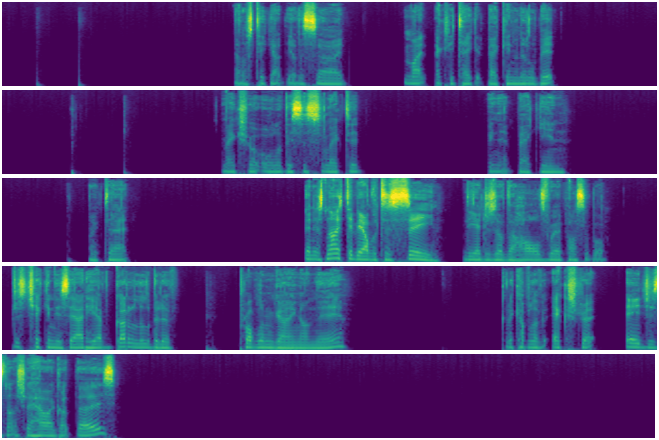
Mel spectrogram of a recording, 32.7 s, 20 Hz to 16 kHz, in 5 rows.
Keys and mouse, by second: 1.1 /, 2.3 click, 2.5-3.1 middle drag, 3.7-4.3 middle drag, 4.3 click, 4.6 click, 4.7 alt+middle click, 6.2 alt+middle click, 7.7 alt+z, 8.5-9.5 drag, 10.5-12.4 drag, 12.7 middle click, 14.3 alt+z, 14.7-16.4 middle drag, 17.0-18.0 middle drag, 18.5 middle click, 19.5 middle click, 22.6 Tab, 23.7 Tab, 24.6 alt+middle click, 29.3 ctrl+z, 31.1 ctrl+z, 31.5 ctrl+x.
